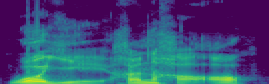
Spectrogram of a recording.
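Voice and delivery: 我也很好 very slowly, each tone drawn out; slow demo. Shown as a demonstration. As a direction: stretch every syllable for students. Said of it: "le faire lentement".

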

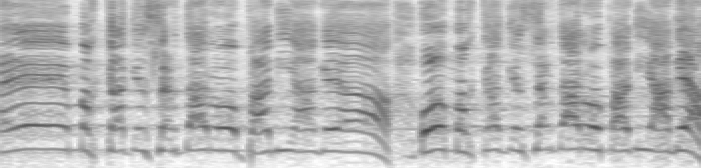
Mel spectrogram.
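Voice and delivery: high, loud announcing shout; loud call. Acted. A man shouts to the chiefs that rain has come. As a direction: shout the news across the square. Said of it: "जोर से कहने लगा".

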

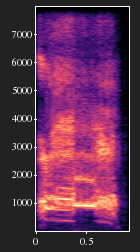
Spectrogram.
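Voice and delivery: loud, high shouted "ah"; sudden high cry at the play; startled yell. Real, not acted. Reacting to play in game.

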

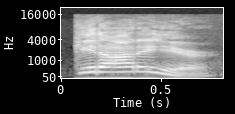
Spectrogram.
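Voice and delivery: very high squeaky sneer; mocking tough guy. Bouncer mocking the gang who cussed out Rico. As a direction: ham up the bully's bluster.

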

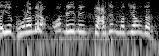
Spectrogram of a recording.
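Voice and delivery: high-pitched, urgent "no, don't go"; alarmed calling out. Pretend. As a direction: call your horse back urgently. Calling his horse back from danger.

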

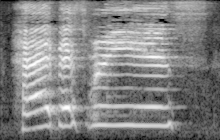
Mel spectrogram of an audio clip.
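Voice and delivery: high, loud, very slow call to best friends; excited greeting. Real, not acted. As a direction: call out to the viewers with delight. Greeting viewers loudly.

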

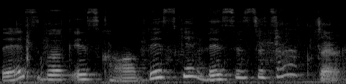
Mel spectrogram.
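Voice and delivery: ordinary talk, nothing marked

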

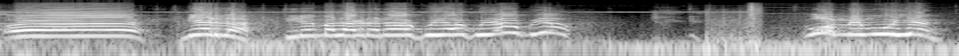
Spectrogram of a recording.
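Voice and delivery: high panicked shouting; grenade warning yell. Real, not acted. Botched grenade, warning teammates.

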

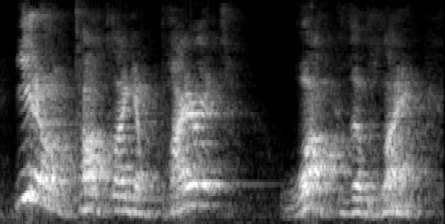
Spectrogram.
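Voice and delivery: loud pirate order; bellowing pirate. A narrator's reading. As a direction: bellow the verdict, slowing on the sentence. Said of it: "shouted Pete".

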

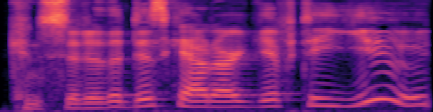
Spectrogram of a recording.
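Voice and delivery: high-pitched beaming salesmanship; audibly smiling, high helper voice. A narrator's reading. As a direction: present it proudly as a gift. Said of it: "Jarvis beamed".

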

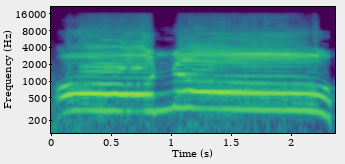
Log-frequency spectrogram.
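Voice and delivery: very high, loud cry of grief; horrified wail. Real, not acted. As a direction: wail in disbelief at the loss. The sister is killed too.

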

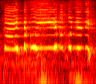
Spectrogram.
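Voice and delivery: very high squeal through laughter; laughing taunt. Real, not acted. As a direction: squeal it out, cracking up. Humahalakhak sa pagkatalo ng kalaban. (tumitiling tawa habang nang-aasar)

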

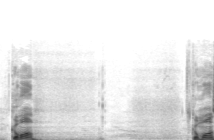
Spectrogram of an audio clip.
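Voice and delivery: normal talking voice

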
